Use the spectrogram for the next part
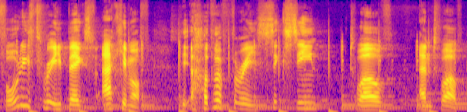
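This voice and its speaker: A man's voice: fairly high pitch, expressive, moderate pace. A man doing live poker tournament commentary, narrating the action in short dramatic phrases over music.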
